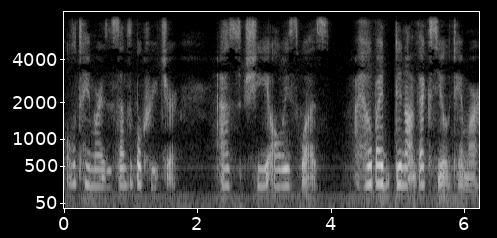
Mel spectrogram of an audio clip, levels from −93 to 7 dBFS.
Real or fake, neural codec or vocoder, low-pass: real; none; 7.2 kHz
